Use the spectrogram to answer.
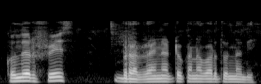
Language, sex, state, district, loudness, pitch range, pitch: Telugu, male, Telangana, Mahabubabad, -18 LUFS, 125-145 Hz, 135 Hz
